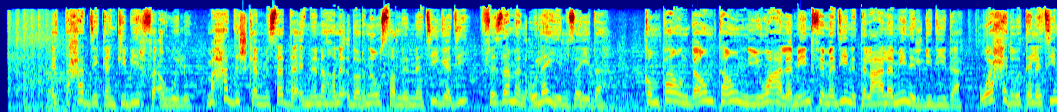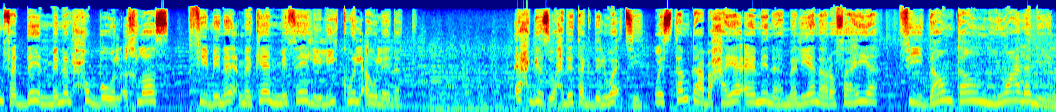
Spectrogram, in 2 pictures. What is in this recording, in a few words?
arabic voice over female commercial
